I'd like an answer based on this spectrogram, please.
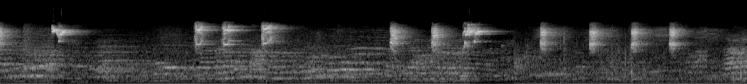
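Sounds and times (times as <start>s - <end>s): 
female long-tailed shrike chattering calls: 0.0s - 1.0s, 1.9s - 7.3s.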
